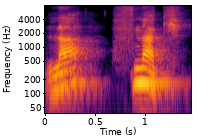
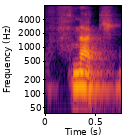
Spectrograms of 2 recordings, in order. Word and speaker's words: Fnac: La Fnac. La Fnac. Todas as letras vão ser pronunciadas la Fnac, para você comprar seus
